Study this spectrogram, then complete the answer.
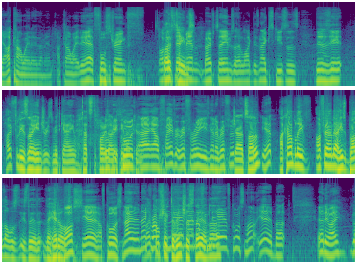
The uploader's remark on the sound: ON LOCATION from ANZ Stadium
